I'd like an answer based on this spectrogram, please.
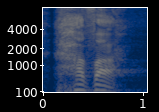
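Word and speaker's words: חוה: Havá.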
